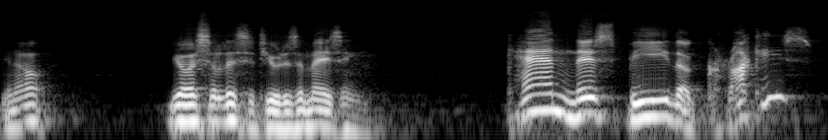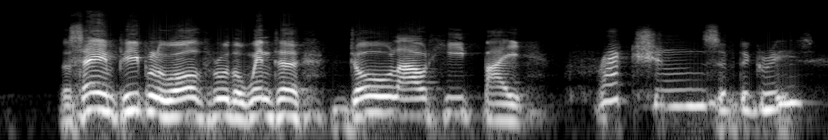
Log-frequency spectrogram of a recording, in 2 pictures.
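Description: A man's voice: a little high, very animated, slow pace, dull audio. A sardonic American lodger in an old-time radio play. His delivery is florid and theatrical, swooping up and down as he needles his miserly landlords with mock grandeur. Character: sardonic, wordy male boarder mocking his miserly landlords. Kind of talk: 1950s American radio drama acting. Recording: 1950s radio broadcast recording.

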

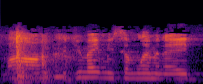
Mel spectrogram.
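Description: An actor playing a lazy teenage son who rambles and makes excuses in a 1950s radio sitcom. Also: male voice, high-pitched, level tone, normal speed, noisy background, close to an everyday voice. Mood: sheepish. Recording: dull vintage radio broadcast.

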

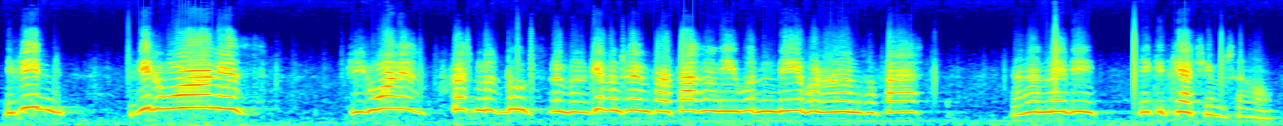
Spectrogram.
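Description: Fussy little president of a children's toy land: extremely high, crackly voice, flustered rambling, muffled vintage recording. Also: male voice, fairly quick. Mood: exasperated. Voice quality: high, creaky. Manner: fussy, folksy exclamations, rambling and repeating himself. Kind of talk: old-time children's story show character acting. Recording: dull, lo-fi vintage broadcast recording.

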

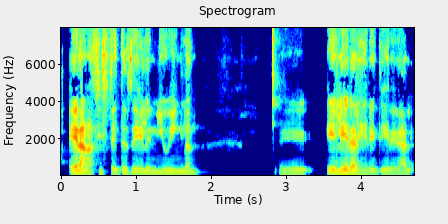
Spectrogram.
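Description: Colombian guy on a sports podcast, lowish voice, rambles and restarts a lot. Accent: Colombian Spanish. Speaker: podcast co-host. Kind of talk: casual sports talk.

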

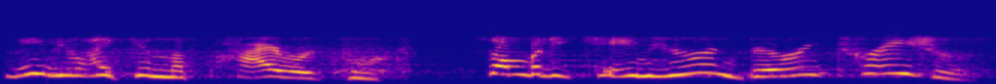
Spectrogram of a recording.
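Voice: very high-pitched, lively intonation, quick pace. A young performer playing a bold, imaginative boy in a 1950s radio drama, eager, stubborn and hungry for adventure. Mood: excited, dreamy. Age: child. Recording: tinny hissy 1950s radio recording.

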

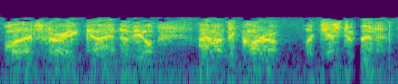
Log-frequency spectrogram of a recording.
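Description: A man's voice: mid-range voice, sing-song, fast talker. An actor playing a courteous, plain-spoken male traveller on the telephone in a 1940s radio drama. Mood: polite. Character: polite male traveller phoning his hostess. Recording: noisy muffled old radio recording.

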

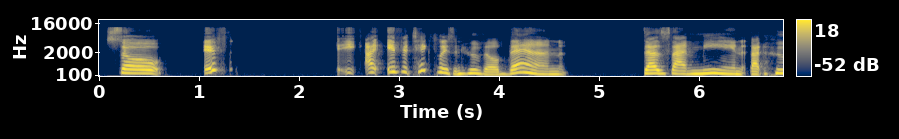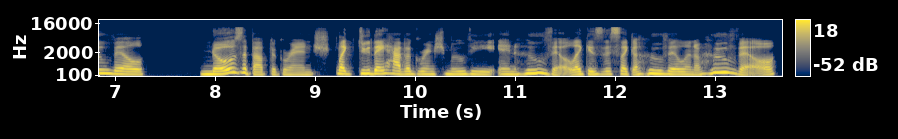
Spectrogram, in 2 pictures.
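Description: A woman co-hosting a podcast, chatting casually in a rambling, animated way with lots of fillers. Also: medium pitch, normal speed, no room sound, clean studio sound. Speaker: podcast co-host. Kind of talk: casual chat.

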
